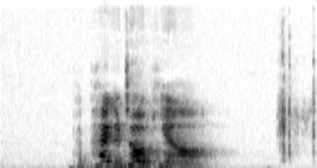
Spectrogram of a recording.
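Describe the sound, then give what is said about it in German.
Camera shutter snapping as a photo is taken, a short sharp burst right after a stretch of speech. “Ich mache mal ein Foto.”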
